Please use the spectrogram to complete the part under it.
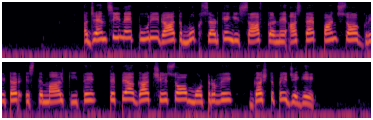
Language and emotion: Dogri, neutral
